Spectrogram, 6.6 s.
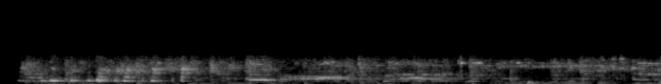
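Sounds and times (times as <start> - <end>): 
hungry baby crying: 0.2 - 4.4.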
